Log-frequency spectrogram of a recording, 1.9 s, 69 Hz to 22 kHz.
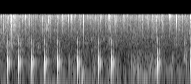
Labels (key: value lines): label: biophony, knock
recorder: SoundTrap 500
